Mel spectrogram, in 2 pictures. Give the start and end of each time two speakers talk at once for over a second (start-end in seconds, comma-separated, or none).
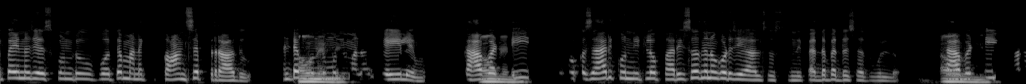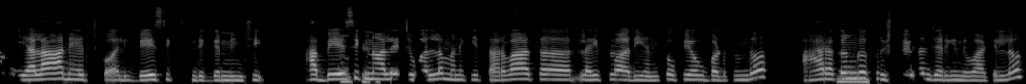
none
